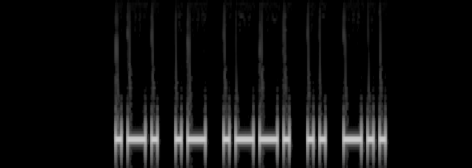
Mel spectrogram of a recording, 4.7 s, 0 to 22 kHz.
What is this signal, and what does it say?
Morse code, heard as a keyed tone, about 20 wpm, 700 Hz. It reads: RAPID
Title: Build A Word - 1 Letter At A Time - 5-Letter Words - 20wpm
